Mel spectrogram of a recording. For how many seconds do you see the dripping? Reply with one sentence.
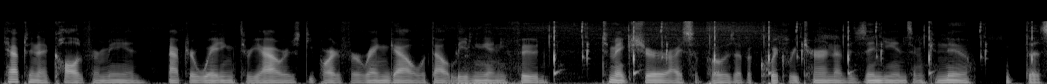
You can hear the dripping for 6 seconds altogether.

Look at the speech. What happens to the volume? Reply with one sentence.
The loudness of the speech stays about the same.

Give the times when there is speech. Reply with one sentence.
You can hear the speech from 0.0 to 10.4 s.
